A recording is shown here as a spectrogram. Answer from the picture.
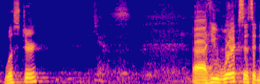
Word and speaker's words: Worcester: in the UK that an average ignorant American from the Southwest would call Worcester, but someone who looked up it on the internet and knows how to pronounce it now would say Worcester.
